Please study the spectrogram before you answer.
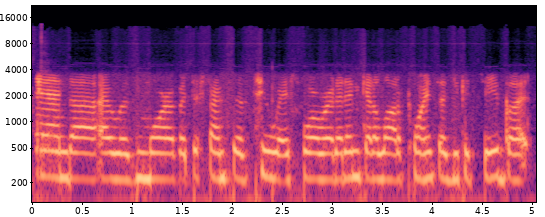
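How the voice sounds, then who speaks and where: A woman's voice: a little high, completely flat delivery, brisk, phone-quality sound. A woman in her twenties from Boston with an American accent, answering interview questions casually with lots of "you know" and "um". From Boston, USA. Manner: friendly, many fillers like "you know" and "um". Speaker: ice hockey player guest.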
